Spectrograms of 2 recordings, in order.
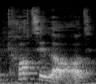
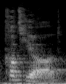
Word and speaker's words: Cotillard: Um, Marian Cotillard, is that how you pronounce it? Or is it Kotiard? Cotard. It's French. Kotiard. It's French Canadian.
